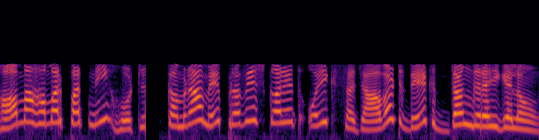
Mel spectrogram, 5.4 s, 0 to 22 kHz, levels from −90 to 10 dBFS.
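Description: At 1.46 s the speech drops out until 1.57 s. This is packet loss filled with silence. Lost packets became dead air. The gap fits about seven 20 ms packets. The G.711 telephone band stays narrow throughout.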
